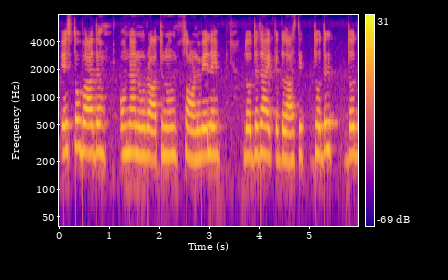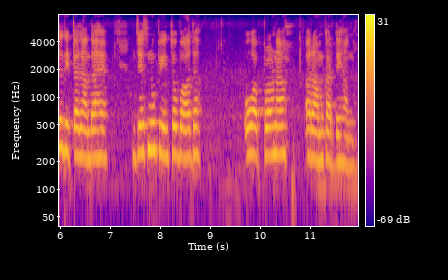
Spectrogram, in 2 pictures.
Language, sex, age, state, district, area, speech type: Punjabi, female, 18-30, Punjab, Muktsar, rural, spontaneous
